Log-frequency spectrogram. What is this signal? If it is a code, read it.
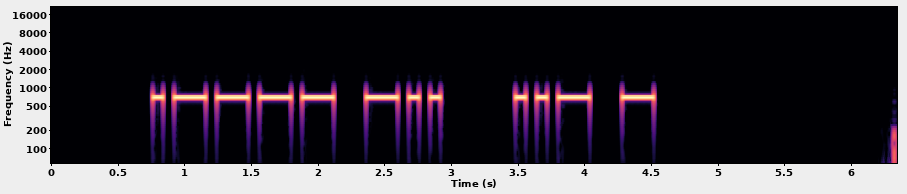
Morse code, heard as a keyed tone, about 16 wpm, 700 Hz. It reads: 1D UT
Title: Field Day Exchanges - 15wpm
